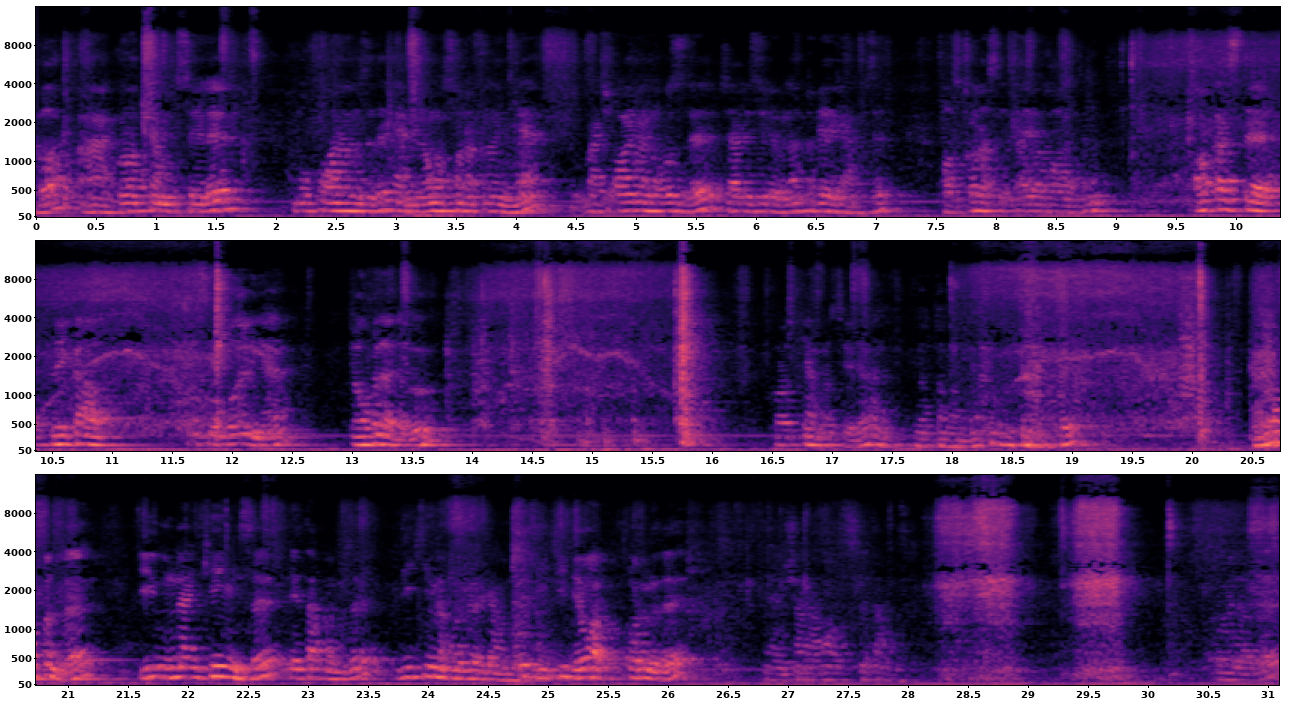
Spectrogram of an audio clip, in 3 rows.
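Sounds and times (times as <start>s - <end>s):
small electric motor whirring: 9.2s - 12.0s, 14.0s - 16.0s, 18.2s - 20.2s, 28.2s - 30.0s.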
